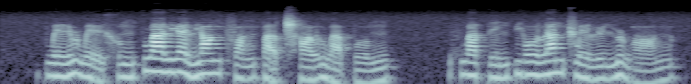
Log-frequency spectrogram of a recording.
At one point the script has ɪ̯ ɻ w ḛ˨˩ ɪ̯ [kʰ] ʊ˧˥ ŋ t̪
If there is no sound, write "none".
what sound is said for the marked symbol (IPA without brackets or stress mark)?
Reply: x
